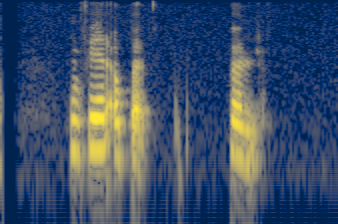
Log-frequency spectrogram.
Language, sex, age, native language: Icelandic, female, 10, Icelandic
